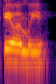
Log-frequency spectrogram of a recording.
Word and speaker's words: Gaelynn Lea: Did I say that right? Yeah, it's Gaelynn Lea.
